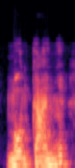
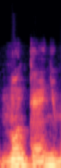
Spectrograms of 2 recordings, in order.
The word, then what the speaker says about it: Montaigne: sans le dis donc il devait effectivement prononcés montagne comme en principe pour n'aurait dû on devait prononcer montagne à l'époque de la vie de l'auteur ensuite on a réintroduit la graphie originale pour ainsi dire et non et on a adopté la prononciation moderne montaigne qui en principe ne correspond pas à la prononciation de l'époque voilà alors après ces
